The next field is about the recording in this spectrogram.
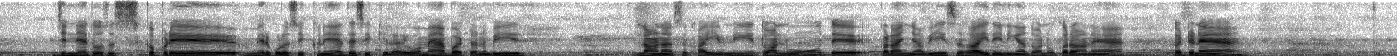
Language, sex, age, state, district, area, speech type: Dogri, female, 30-45, Jammu and Kashmir, Samba, rural, spontaneous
